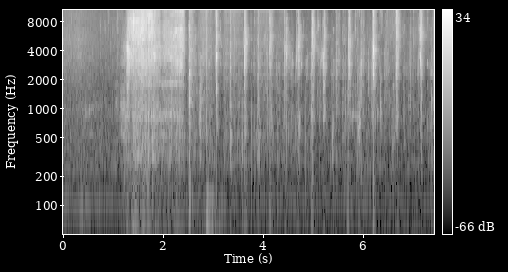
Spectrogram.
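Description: Close-miked mouth noises of a person eating a pork and kimchi wrap. About a second in there is a loud wet smacking noise that lasts about a second. After it comes a long run of short, sharp chewing clicks, several a second.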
